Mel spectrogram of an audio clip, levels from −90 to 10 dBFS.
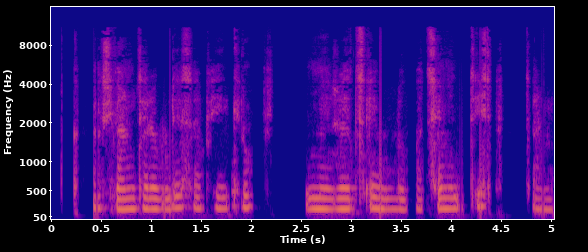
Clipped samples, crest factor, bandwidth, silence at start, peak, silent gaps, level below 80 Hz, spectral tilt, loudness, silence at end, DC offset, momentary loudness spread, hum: under 0.1%; 18 dB; 11.5 kHz; 0.2 s; -14 dBFS; 2.27-2.54 s, 4.62-4.73 s; -66 dBFS; -5.5 dB/octave; -33 LUFS; 0 s; under 0.1%; 13 LU; none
